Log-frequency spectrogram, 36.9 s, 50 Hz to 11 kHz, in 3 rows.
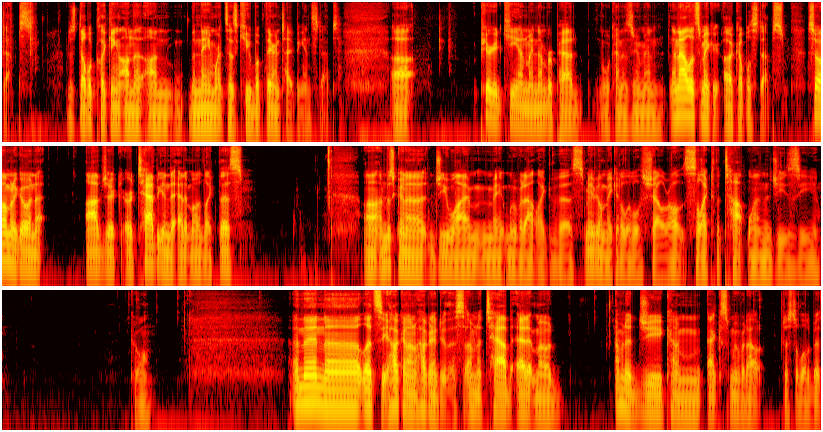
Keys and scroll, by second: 0.0-0.4 typing, 1.5 Return, 12.2 Tab, 18.7 typing, 23.9 typing, 31.6 Tab, 34.2 typing, 35.2 typing.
